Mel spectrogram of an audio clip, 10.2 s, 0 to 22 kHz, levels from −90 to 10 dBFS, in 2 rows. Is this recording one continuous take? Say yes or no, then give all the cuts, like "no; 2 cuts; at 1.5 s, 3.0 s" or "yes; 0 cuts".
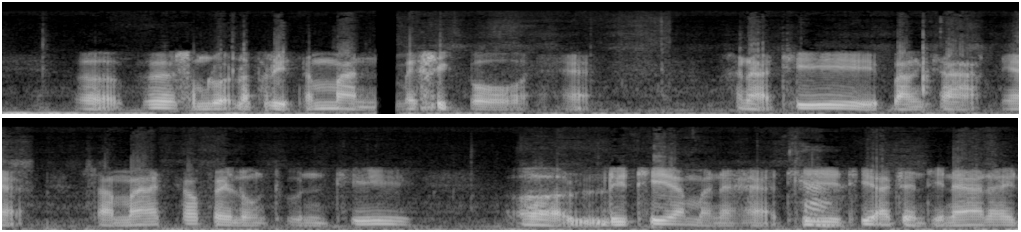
no; 1 cut; at 1.9 s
